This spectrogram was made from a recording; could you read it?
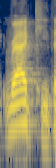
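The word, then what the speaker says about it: Radtke: In Seek You, wide-ranging exploration of our lives and public selves, the author Radke, I believe it's pronounced. – Radke? – Radke, thank you.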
